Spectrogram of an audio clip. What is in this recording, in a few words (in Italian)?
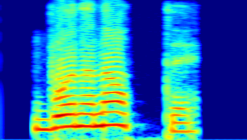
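"buonanotte", Italian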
